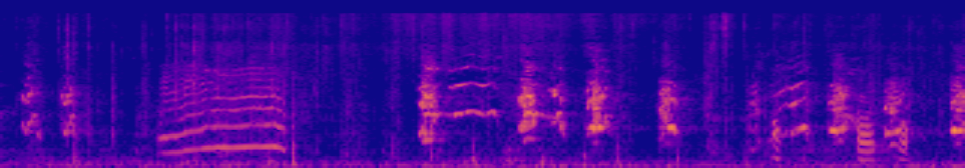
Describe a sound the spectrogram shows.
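Hens cluck and squawk close by.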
